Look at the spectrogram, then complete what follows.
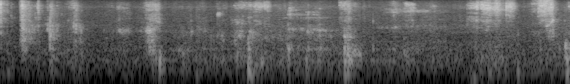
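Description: Handling noise as a rolled StackMat is taken out of its cylindrical packaging: scattered light clicks and taps, with a brief rustle of the mat and wrapping about three and a half seconds in.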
